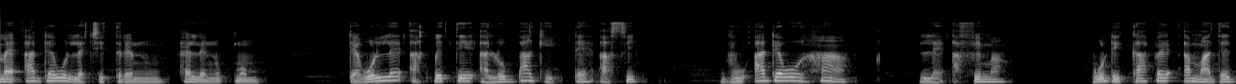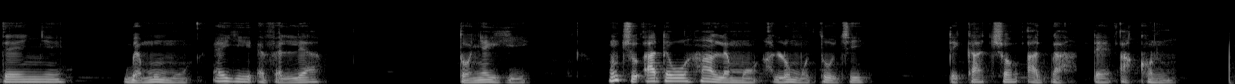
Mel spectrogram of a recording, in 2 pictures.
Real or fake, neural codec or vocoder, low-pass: real; none; 7.2 kHz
